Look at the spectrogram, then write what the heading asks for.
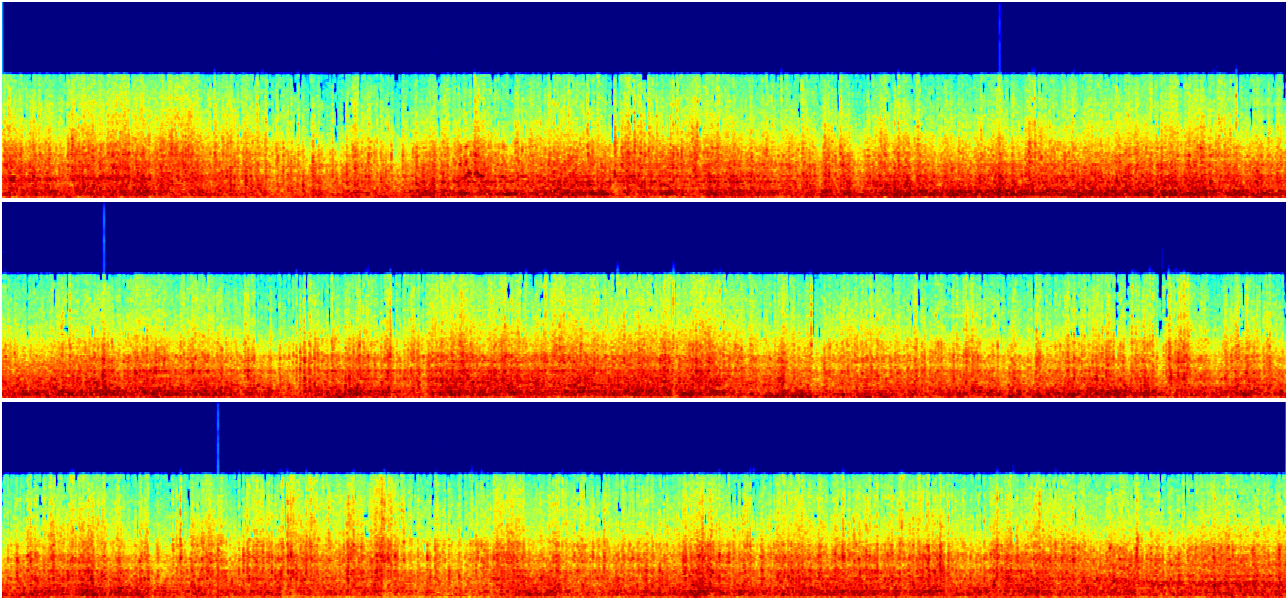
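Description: Heavy rain pouring down in a thunderstorm, heard from inside a car: a steady, dense hiss that never lets up.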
